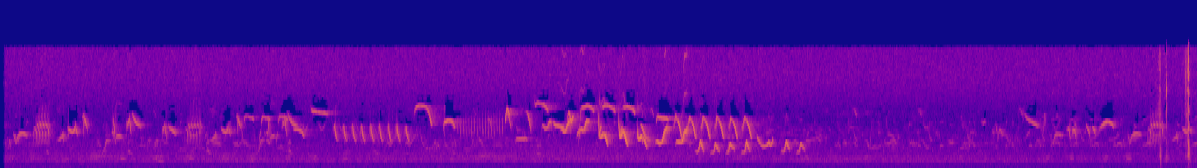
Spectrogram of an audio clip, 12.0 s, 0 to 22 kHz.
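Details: Willow warbler on 21 April 2019 near Venus Pools, Shropshire: high, sweet descending phrases of soft notes, with other small birds twittering throughout and a low background hiss.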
